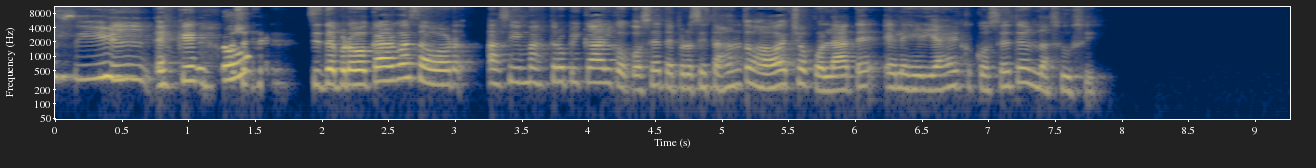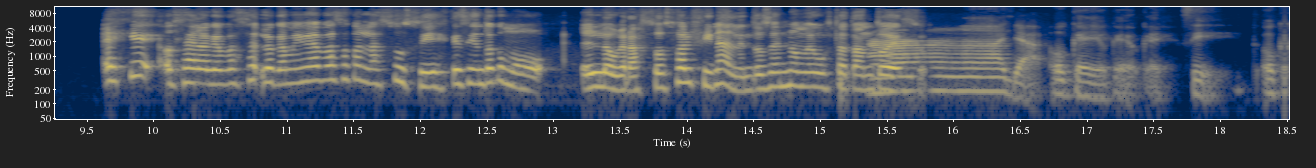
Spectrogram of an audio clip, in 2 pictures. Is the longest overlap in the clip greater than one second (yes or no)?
no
